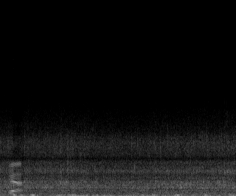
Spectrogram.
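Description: Steady rushing of a fast-flowing river, with the water sloshing around someone wading through it waist-deep.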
